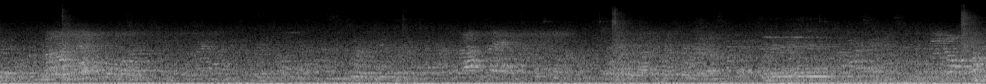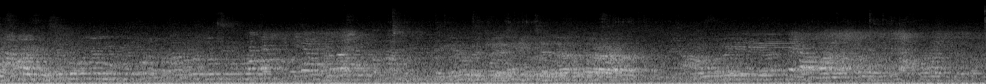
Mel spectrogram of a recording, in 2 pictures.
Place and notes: Calle Lunik #105 · 1er piso Consultorio No. 108 Torre II en Médica Campestre, Futurama Monterrey, León, Gto., Mexico - En la entrada del Hospital Médica Campestre.
At the entrance of the Hospital Medica Campestre.
I made this recording on september 3rd, 2022, at 12:13 p.m.
I used a Tascam DR-05X with its built-in microphones and a Tascam WS-11 windshield.
Original Recording:
Type: Stereo
Esta grabación la hice el 3 de septiembre 2022 a las 12:13 horas.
